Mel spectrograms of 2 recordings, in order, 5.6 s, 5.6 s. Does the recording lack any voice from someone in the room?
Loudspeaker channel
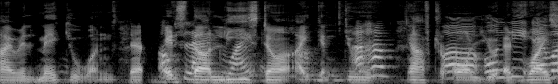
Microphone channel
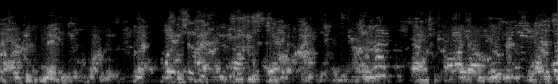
Yes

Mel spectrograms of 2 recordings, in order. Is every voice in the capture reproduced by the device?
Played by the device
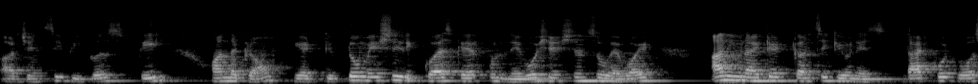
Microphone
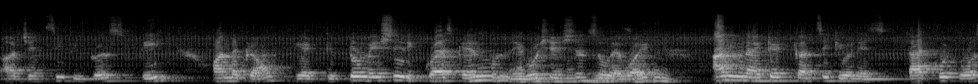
No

